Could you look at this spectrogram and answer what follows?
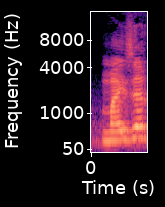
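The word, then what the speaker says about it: miser: सबसे पहले तो प्रोनाउंसिएशन देखो, ये माइजर है, this is माइजर and this is नॉट माइजरी, this is मिजरी।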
